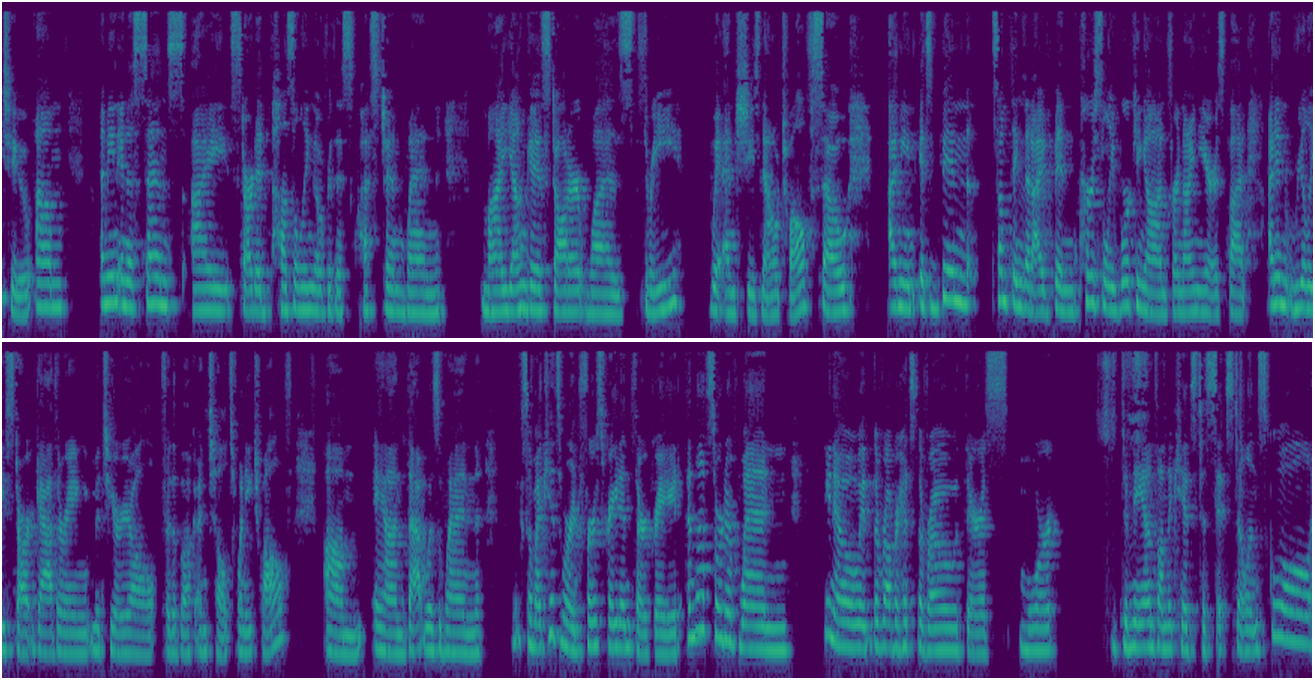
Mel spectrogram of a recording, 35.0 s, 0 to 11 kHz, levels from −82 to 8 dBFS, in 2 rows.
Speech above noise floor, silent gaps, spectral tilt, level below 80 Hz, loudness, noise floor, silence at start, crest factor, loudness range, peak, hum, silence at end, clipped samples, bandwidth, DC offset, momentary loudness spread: 38 dB; none; -4 dB/octave; -76 dBFS; -30 LUFS; -68 dBFS; 0 s; 16 dB; 3 LU; -14 dBFS; none; 0 s; under 0.1%; 10.5 kHz; under 0.1%; 7 LU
